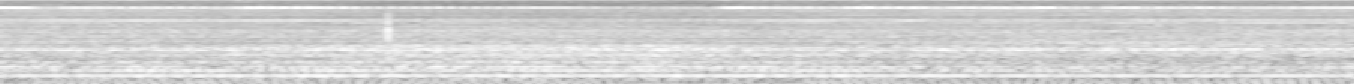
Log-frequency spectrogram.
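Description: Steady, even drum rumble with a smooth motor hum and no knocking or scraping; the washer is spinning normally.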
